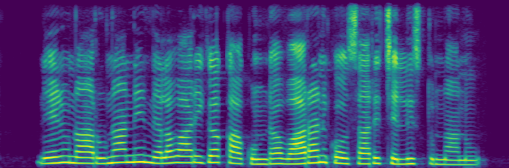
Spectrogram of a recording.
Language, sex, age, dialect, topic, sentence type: Telugu, female, 18-24, Central/Coastal, banking, statement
